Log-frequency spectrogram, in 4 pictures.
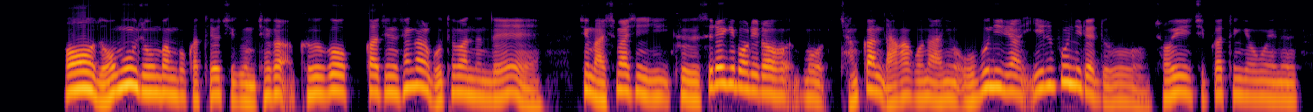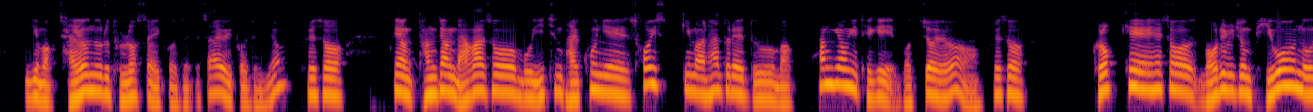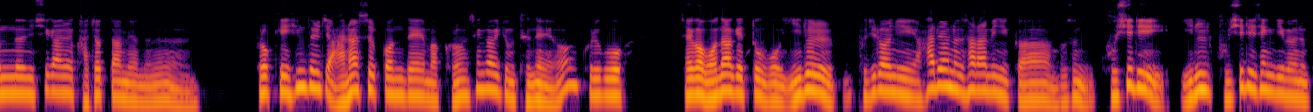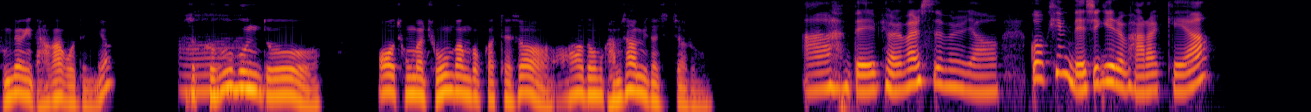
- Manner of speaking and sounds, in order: laugh; other background noise
- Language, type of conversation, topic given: Korean, advice, 일상에서 더 자주 쉴 시간을 어떻게 만들 수 있을까요?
